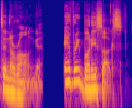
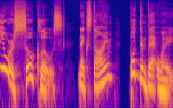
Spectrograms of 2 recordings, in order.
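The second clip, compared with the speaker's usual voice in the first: high, slow, condescending cooing voice. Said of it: "she'll condescendingly say".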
